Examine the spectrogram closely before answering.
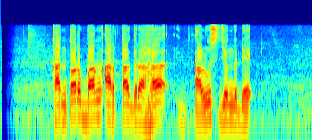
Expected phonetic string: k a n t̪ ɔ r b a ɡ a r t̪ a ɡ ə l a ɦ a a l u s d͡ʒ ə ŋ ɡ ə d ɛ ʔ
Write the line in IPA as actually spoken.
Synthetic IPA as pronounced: k a n t̪ ɔ r b a ŋ a r t̪ a ɡ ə ɾ a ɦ a a l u s d͡ʒ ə ŋ ɡ ə d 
